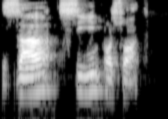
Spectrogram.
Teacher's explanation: زا، سین اور صاد، یہ سیٹی کے ساتھ پڑھے جائیں گے، اور اس میں صاد میں ایک صفت اور بھی ہے کہ یہ ہمیشہ موٹا پڑھا جائے گا۔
